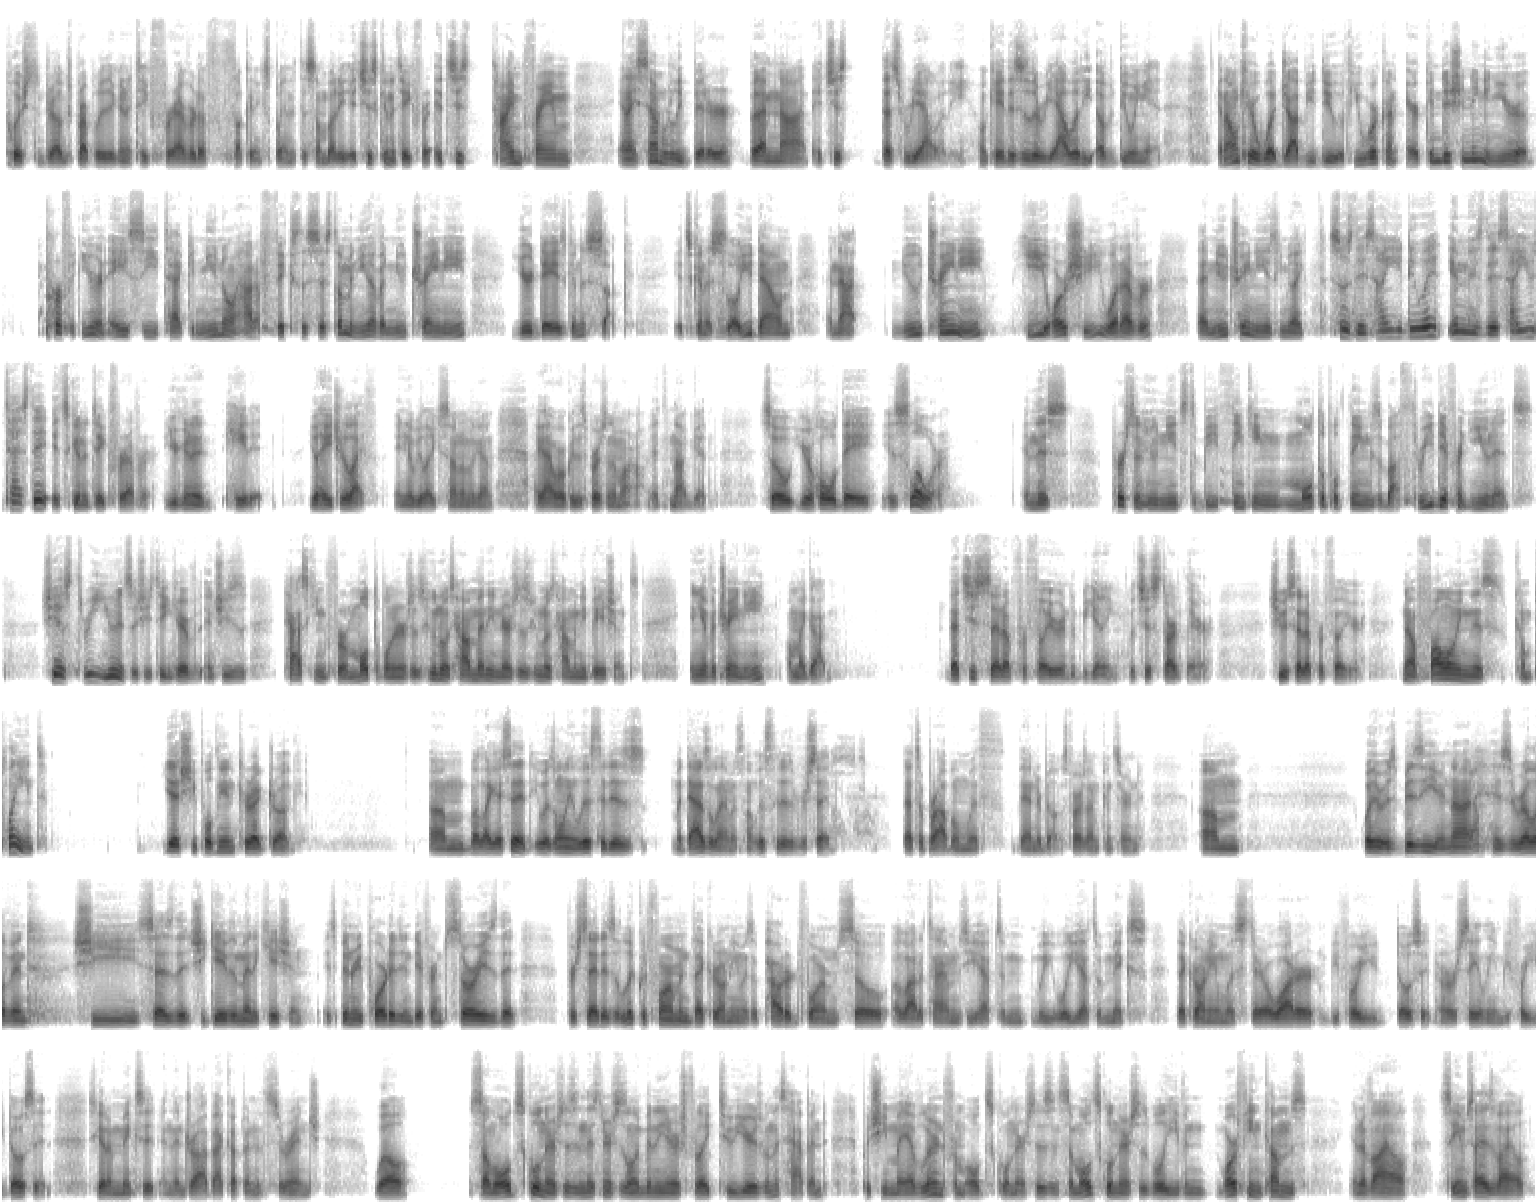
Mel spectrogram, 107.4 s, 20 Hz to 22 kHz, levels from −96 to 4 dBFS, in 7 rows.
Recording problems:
thin; somewhat; fading below 300 Hz
muffled; very slightly; fading above 3.5 kHz

